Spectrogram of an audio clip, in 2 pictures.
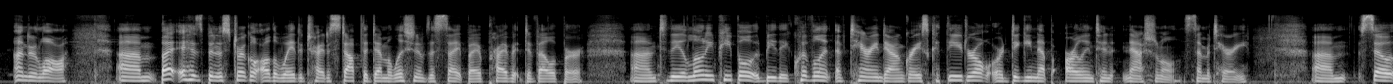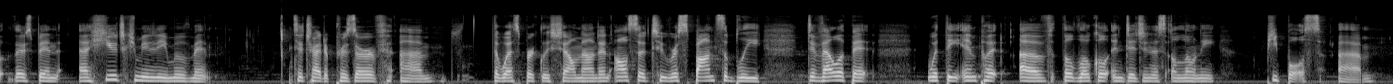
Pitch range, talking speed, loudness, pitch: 145-175 Hz, 170 wpm, -17 LUFS, 155 Hz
